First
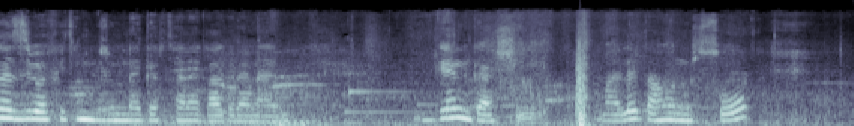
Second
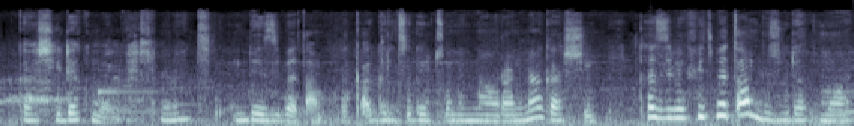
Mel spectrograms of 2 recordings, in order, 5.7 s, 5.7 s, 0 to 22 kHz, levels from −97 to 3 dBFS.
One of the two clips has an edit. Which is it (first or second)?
second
